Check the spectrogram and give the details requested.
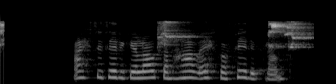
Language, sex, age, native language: Icelandic, male, 14, Icelandic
